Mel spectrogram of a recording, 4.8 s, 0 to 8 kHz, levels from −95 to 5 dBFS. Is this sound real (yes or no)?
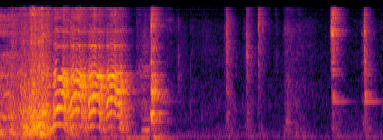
yes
